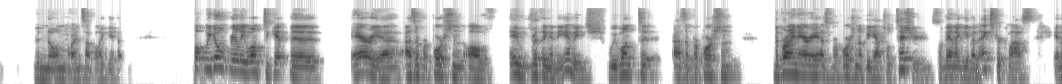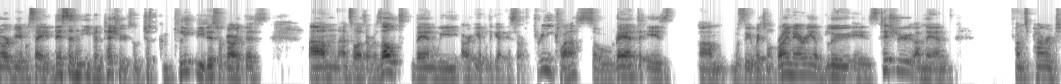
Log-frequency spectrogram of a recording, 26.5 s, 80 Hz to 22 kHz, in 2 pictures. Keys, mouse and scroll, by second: 1.2 click, 1.7 click, 2.7 shift+scroll down 2, 2.9 shift+scroll, 3.1-4.7 shift+scroll down 4, 5.5 shift+scroll up 1, 6.2 super+scroll up 1, 6.7 scroll down 2, 7.7-8.1 scroll up 2, 8.8 r, 9.5-10.8 drag, 12.8-15.8 drag.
